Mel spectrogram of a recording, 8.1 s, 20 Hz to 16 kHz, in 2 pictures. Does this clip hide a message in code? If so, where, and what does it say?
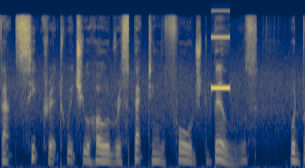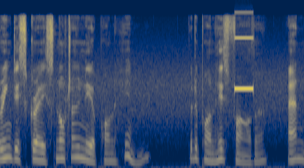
Yes: Quindar tones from 2.8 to 7.4 s, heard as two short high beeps, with speech in English.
